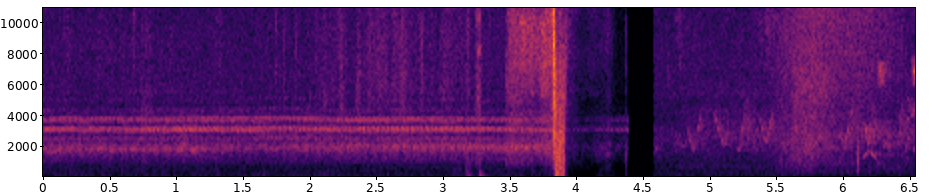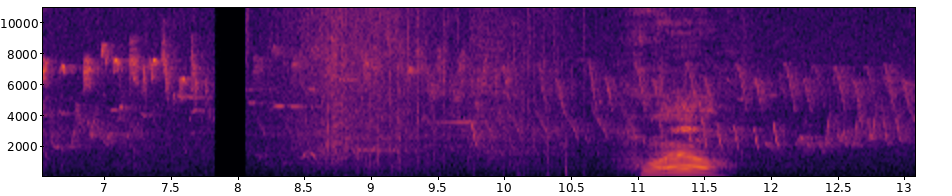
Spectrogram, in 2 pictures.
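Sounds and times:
night insects trilling: 0.0 - 3.6
birds chirping and calling: 4.8 - 13.0.

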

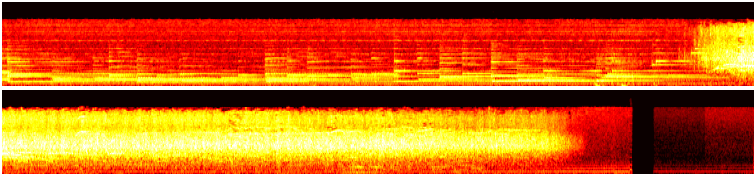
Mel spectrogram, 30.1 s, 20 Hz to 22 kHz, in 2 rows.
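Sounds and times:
audience applauding: 13.6 - 26.7.

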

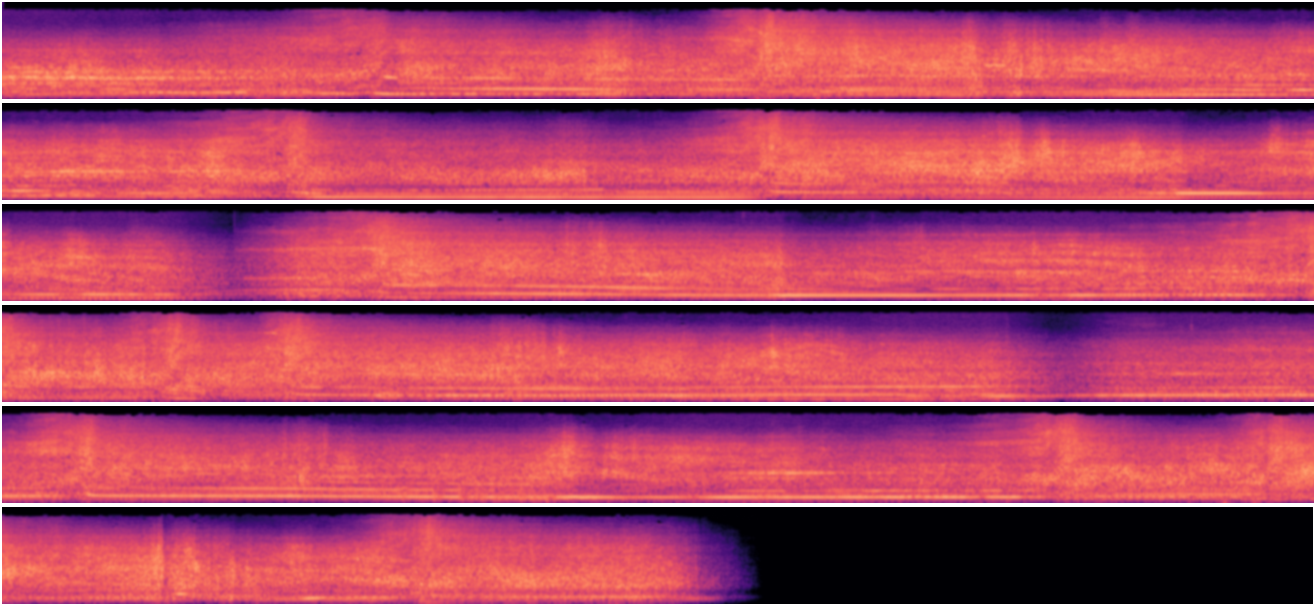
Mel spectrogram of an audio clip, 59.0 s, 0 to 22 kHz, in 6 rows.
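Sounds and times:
race cars passing at full throttle: 0.0 - 54.9.

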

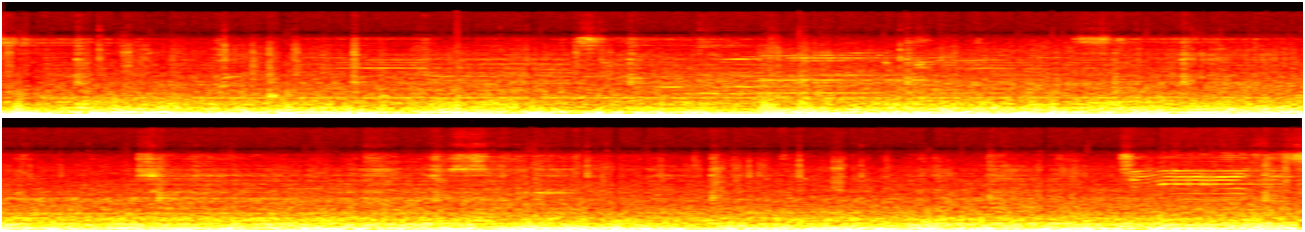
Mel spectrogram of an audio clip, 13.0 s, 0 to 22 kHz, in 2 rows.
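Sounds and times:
road and engine rumble: 0.0 - 13.0.

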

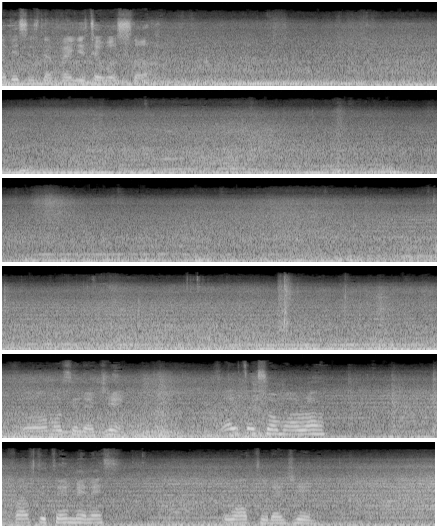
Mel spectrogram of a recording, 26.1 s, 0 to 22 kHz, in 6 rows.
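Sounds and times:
traffic engines rumbling: 0.0 - 26.0.

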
